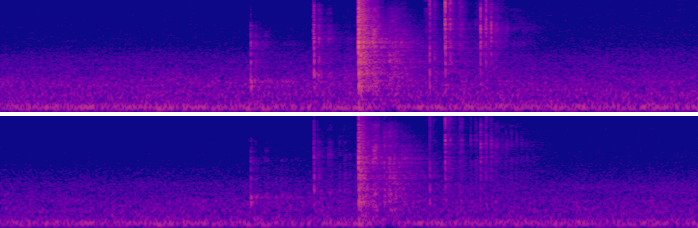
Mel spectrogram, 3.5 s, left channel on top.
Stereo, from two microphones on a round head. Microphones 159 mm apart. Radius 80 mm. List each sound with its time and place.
1.2 s crushing: 40° left (ahead or behind), 3.5 m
